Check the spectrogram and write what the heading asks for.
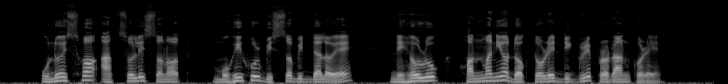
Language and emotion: Assamese, neutral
